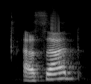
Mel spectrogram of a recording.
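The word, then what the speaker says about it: أسد: lion a lion so assad both of them have short a's assad has a short a at the beginning of the word and it's the alif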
